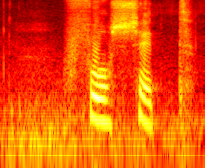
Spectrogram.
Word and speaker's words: fourchette: So, the last one is et. Et. Et. Fourchette.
